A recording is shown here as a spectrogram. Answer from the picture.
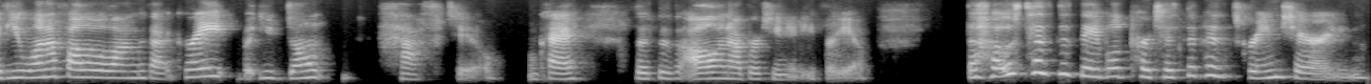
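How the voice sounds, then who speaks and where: A woman's high voice with an American accent at a moderate pace. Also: lively intonation, quiet background. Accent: Appalachian, may come out when thoughtful. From US, southern Ohio (Appalachia). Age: 40s. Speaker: career coach, former tech executive. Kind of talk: webinar presentation.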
